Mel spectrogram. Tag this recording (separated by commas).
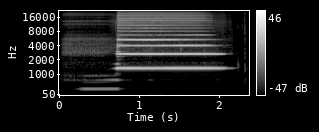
Wind instrument, Musical instrument, Music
